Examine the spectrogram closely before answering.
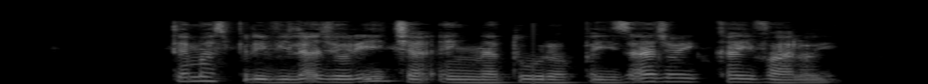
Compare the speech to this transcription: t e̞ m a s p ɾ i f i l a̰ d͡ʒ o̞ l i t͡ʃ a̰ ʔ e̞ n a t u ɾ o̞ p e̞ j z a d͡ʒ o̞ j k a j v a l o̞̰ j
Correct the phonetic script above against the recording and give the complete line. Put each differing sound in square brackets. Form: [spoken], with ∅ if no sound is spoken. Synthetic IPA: t e̞ m a s p ɾ i [v] i l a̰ d͡ʒ o̞ [ɾ] i t͡ʃ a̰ ʔ e̞ [nː] a t u ɾ o̞ p e̞ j z a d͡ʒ o̞ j k a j v a l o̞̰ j

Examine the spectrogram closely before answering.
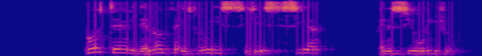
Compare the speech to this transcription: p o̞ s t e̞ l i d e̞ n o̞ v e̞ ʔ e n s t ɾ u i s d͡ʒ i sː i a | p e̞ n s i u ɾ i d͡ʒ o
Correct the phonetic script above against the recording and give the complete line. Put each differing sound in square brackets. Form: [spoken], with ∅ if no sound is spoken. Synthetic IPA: p o̞ s t e̞ l i d e̞ n o̞ v e̞ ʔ [i] n s t ɾ u i s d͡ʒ i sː i a | p e̞ n s i u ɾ i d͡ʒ o

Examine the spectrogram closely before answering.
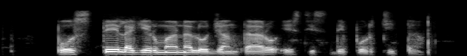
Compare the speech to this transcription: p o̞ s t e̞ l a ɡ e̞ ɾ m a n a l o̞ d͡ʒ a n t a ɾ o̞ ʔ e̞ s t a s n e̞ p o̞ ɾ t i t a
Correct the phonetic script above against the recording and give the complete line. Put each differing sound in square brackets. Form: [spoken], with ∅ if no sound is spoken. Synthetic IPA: p o̞ s t e̞ l a ɡ e̞ ɾ m a n a l o̞ d͡ʒ a n t a ɾ o̞ ʔ e̞ s t [i] s [d] e̞ p o̞ ɾ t i t a

